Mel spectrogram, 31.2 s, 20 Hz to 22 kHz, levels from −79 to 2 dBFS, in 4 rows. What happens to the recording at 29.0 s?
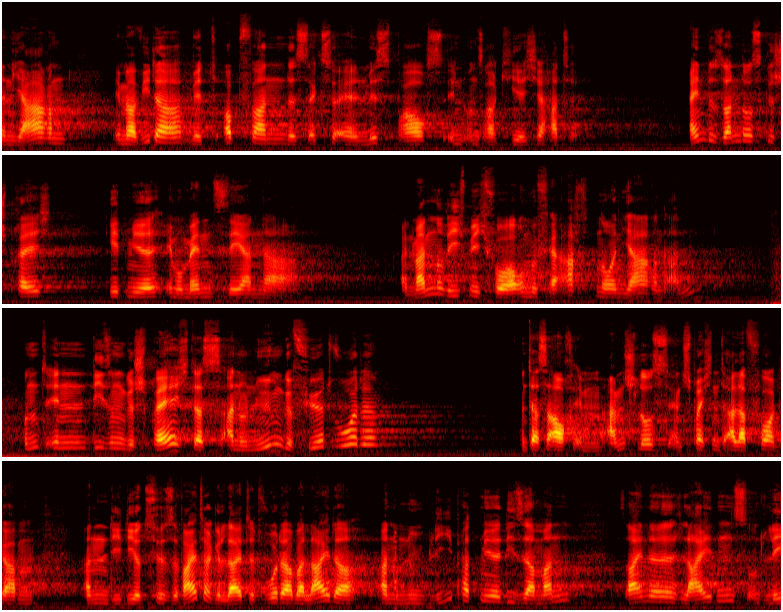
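At 29.0 s the clock slip clicks are still running, as they do from 0.13 s to 31.12 s. They are faint, regular ticks roughly every 70 ms, merging into a soft rattle, and they come and go with the audio's level. The likely cause is two unsynchronised clocks differing by a few hundred ppm, so a single sample is dropped or repeated at each slip.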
